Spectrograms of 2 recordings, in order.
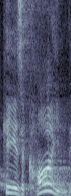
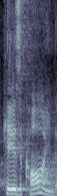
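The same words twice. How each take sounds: First: The word kind is given strong stress. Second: The word kind is not given strong stress. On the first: The speaker calls it right. "이렇게 여러분들 강하게 발음을 하는 것입니다" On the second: The speaker calls it wrong.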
